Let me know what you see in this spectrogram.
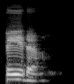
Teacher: el vibrante simple R en posición media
